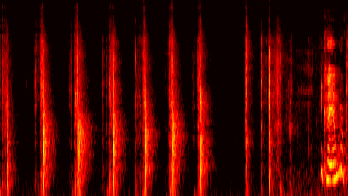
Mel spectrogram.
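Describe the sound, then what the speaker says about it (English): A knife slices through a halved onion on a cutting board, about eight crisp, evenly spaced chopping strokes close up, with a brief burst of speech at the end. "I'm just going to make slices"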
